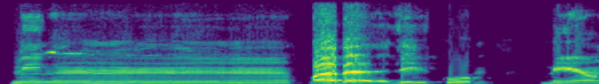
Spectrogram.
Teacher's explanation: নুন সাকিনকে গুণনা করেছি কেন? কারণ নুন সাকিনের পরে কফ আসছে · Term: ইকফার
